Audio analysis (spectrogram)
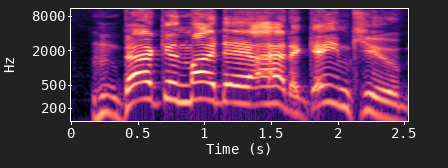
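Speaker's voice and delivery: very high, slow, put-on old man voice. Joking about how old people talk, in old man grandpa voice. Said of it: "my old man grandpa voice".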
